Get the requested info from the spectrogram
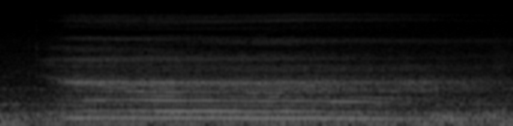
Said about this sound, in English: But actually, I'm like being really honest with you, that just this, just breathing in this way, like we were just breathing now, let's do it again, inhale.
